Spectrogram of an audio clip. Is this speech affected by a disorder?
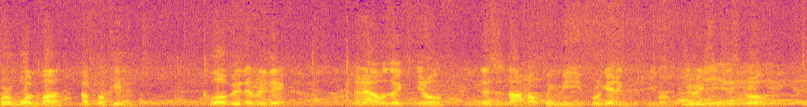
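No.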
